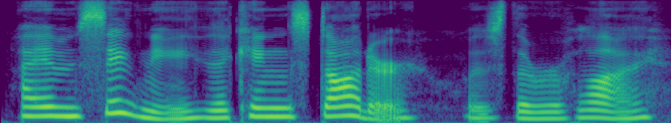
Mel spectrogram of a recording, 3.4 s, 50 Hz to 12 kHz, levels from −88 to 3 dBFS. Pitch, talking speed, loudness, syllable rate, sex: 220 Hz, 160 wpm, -17 LUFS, 4.0 syllables/s, female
